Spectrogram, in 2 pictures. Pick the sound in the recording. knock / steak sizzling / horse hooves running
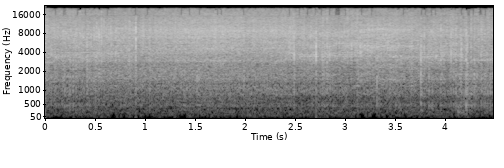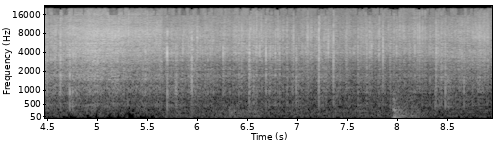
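steak sizzling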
